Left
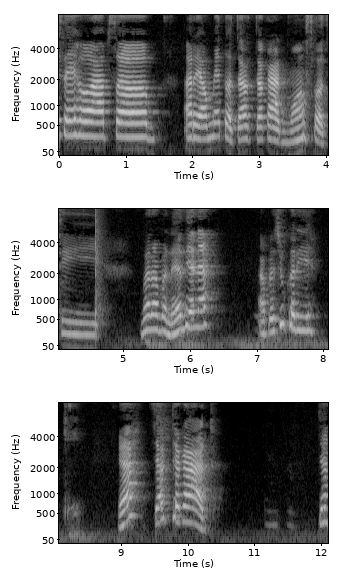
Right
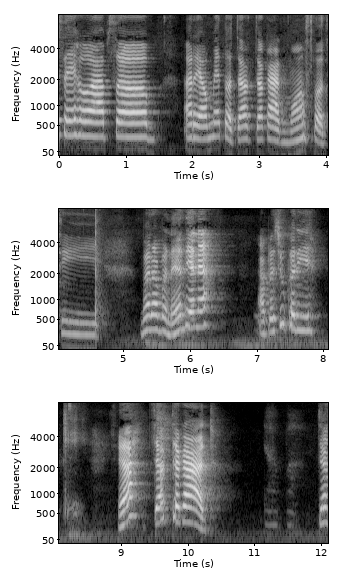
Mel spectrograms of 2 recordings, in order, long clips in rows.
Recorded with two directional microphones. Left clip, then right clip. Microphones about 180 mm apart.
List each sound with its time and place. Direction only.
0.0 s speech: 10° left (ahead or behind)
9.0 s speech: 10° right (ahead or behind)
